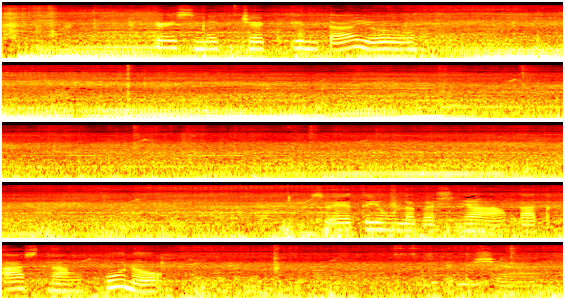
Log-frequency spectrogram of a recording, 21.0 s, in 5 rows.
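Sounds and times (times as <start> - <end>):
car engine at low revs: 0.0 - 21.0
quiet steady rumble: 0.0 - 21.0.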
